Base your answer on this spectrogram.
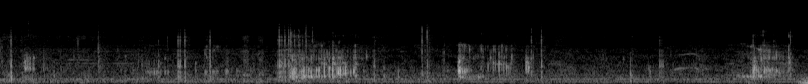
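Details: Stomach growling (borborygmi): irregular gurgling and squeaky rumbling bursts over quiet room noise, with louder swells near the middle and end.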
